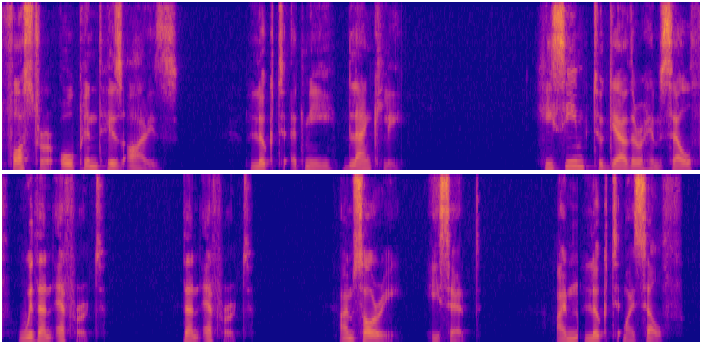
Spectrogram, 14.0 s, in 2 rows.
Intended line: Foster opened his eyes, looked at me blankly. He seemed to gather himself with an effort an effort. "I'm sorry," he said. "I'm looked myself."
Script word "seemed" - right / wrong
right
